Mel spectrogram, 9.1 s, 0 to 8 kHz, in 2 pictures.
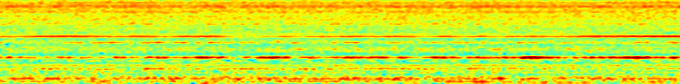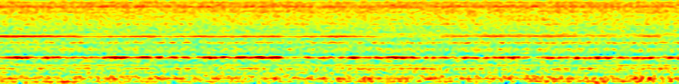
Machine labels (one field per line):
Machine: pump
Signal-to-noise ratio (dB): -6 dB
